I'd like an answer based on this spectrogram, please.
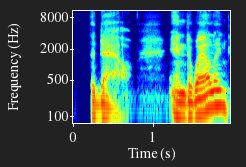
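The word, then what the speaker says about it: Tao: read this a lot right or da even though it's spelled ta o but Dai um and one just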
